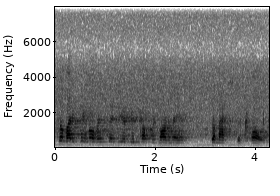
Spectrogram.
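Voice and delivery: very soft, low comforting message; hushed story narration. A narrator's reading. Messenger comforts blind Bartimaeus, hushed.

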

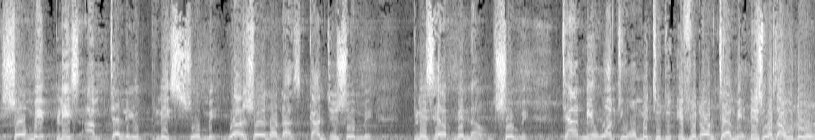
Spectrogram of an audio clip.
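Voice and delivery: loud, high, insistent begging at God; demanding plea. Acted. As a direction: badger God loudly for an answer. Mimicking demanding prayer to God.

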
